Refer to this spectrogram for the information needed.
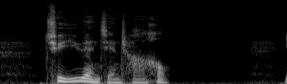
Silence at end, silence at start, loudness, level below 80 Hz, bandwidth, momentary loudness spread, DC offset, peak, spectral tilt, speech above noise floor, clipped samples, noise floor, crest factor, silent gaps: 1.2 s; 0.45 s; -27 LUFS; -46 dBFS; 18.5 kHz; 13 LU; under 0.1%; -10 dBFS; -5.5 dB/octave; 40 dB; under 0.1%; -66 dBFS; 20 dB; none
